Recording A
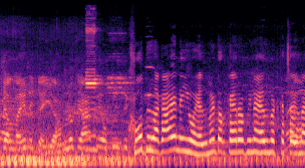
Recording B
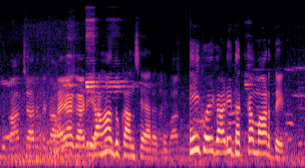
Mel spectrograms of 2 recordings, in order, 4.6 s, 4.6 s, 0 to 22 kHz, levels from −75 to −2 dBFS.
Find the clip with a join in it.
B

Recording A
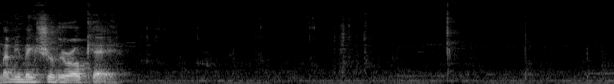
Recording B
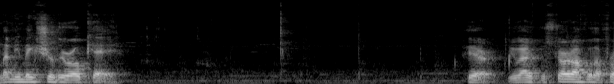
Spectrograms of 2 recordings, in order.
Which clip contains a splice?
B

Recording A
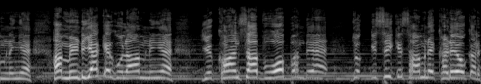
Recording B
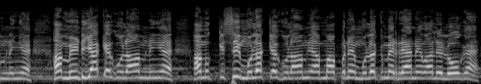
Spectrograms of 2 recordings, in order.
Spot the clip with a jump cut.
A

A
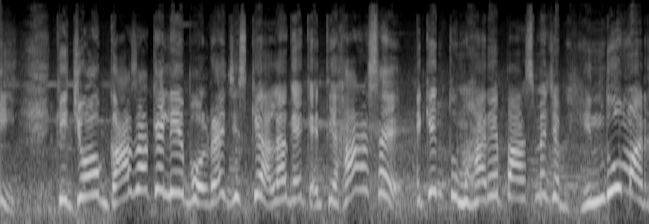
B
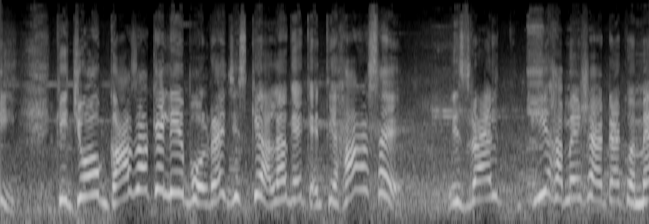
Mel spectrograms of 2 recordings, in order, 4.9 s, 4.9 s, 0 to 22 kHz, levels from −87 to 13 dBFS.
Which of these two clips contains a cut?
A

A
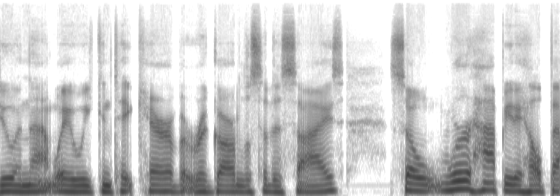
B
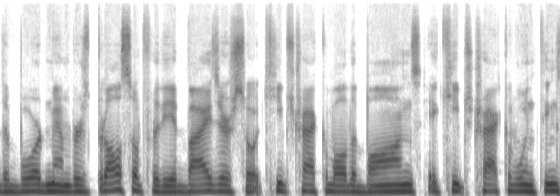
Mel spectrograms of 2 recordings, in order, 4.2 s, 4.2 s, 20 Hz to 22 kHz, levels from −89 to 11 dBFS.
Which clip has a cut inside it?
B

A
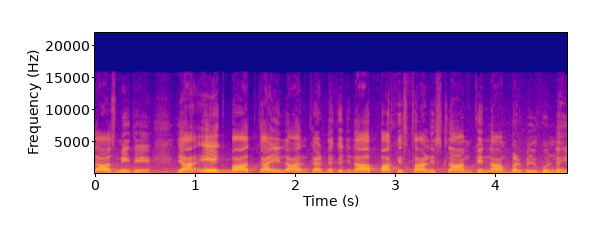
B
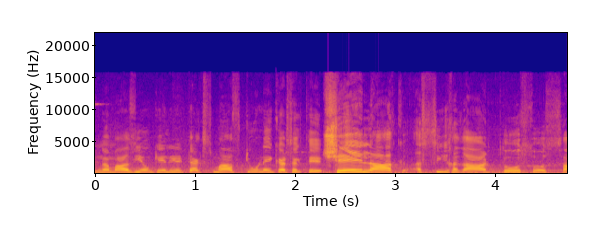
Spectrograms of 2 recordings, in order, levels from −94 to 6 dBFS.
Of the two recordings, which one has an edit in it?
B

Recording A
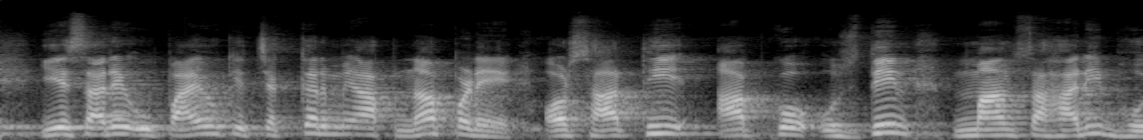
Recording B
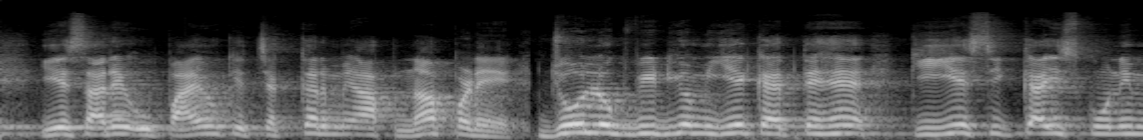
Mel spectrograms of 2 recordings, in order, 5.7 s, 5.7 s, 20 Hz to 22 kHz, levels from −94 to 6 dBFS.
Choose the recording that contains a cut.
B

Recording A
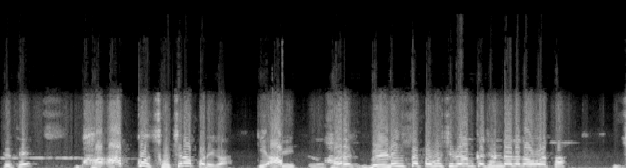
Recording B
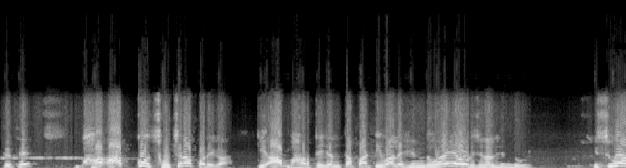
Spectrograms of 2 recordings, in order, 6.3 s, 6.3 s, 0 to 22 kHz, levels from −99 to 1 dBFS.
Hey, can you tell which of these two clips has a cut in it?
A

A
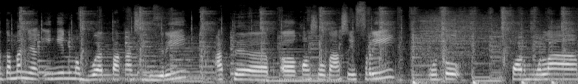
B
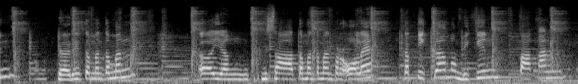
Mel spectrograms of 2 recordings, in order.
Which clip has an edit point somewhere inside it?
A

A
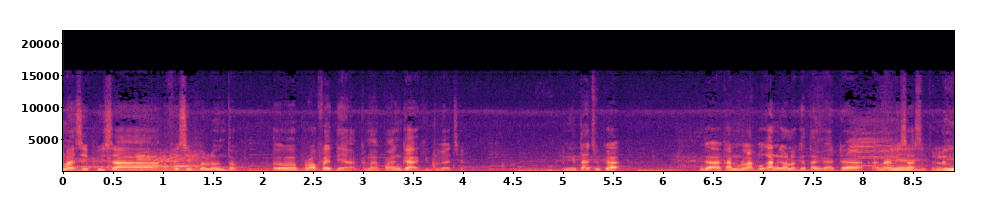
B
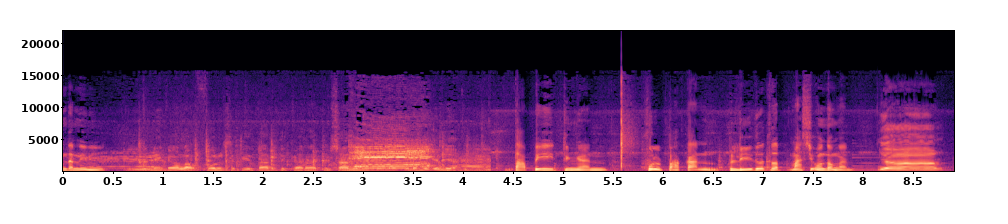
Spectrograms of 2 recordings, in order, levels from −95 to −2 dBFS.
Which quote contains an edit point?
B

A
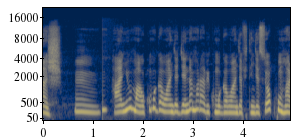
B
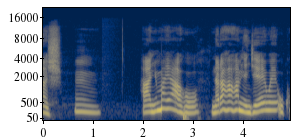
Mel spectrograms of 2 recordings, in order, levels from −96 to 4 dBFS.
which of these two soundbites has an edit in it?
A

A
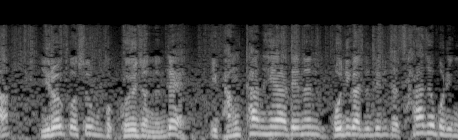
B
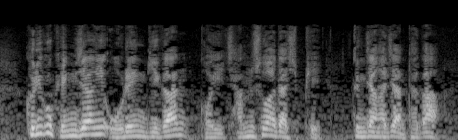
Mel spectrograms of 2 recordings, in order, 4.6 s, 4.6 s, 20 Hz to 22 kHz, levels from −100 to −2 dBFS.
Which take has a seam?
A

